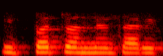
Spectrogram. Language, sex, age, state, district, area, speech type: Kannada, female, 18-30, Karnataka, Gadag, urban, conversation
